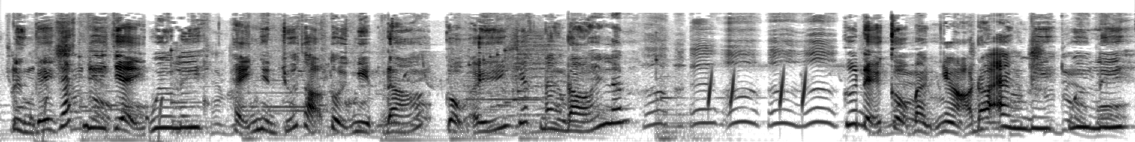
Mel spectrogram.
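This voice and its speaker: A plump cartoon cat with a gentle nature and a hidden temper, speaking in a high voice, as a woman voices it. It soothes its friends in one moment and snarls at intruders in the next. Loud music plays under the dubbed voice. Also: sing-song, moderate pace. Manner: soothing, then snarling when angry. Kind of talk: Vietnamese cartoon dub. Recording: dub with loud music behind.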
